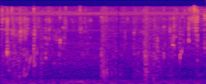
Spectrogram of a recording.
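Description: Water sloshing and dripping in a steel basin as hands wash red fruit in it, with a few small scattered clicks.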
